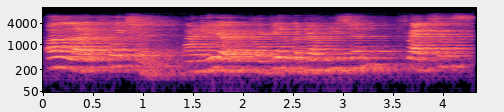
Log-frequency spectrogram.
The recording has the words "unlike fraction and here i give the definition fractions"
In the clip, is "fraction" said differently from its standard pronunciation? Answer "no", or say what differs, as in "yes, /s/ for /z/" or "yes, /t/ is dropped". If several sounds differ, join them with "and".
yes, /ɹ/ is dropped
